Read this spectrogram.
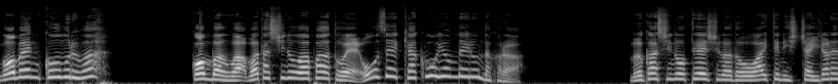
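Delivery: high, teasing, scornful woman; mocking actress. Actress mocking her ex-husband, high and scornful. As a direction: brush him off with scorn.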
